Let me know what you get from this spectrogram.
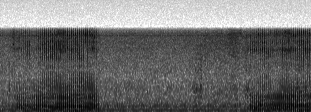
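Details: Two napping puppies, Momo and Lela, giving long drawn-out snores: a rough, rattling in-breath lasting over a second, a quiet pause, then the next snore starting, with a constant low hum behind.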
